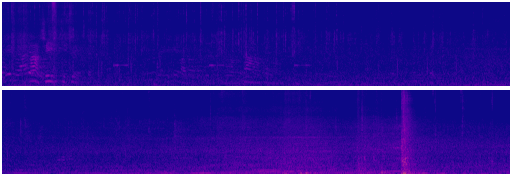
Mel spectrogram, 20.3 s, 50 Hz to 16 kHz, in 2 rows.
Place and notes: Ascolto il tuo cuore, città. I listen to yout heart, city. Several chapters **SCROLL DOWN FOR ALL RECORDINGS** - Shopping afternoon in the time of COVID19 Soundwalk
"Shopping afternoon in the time of COVID19" Soundwalk
Chapter XIX of Ascolto il tuo cuore, città. I listen to yout heart, city. Chapter XIX
Monday March 23 2020. Short walk and shopping in the supermarket at Piazza Madama Cristina, district of San Salvario, Turin thirteen after emergency disposition due to the epidemic of COVID19.
Start at 3:10 p.m., end at h. 3:48 p.m. duration of recording 38’00”''
The entire path is associated with a synchronized GPS track recorded in the (kml, gpx, kmz) files downloadable here:
Piemonte, Italia, 23 March 2020, 03:10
